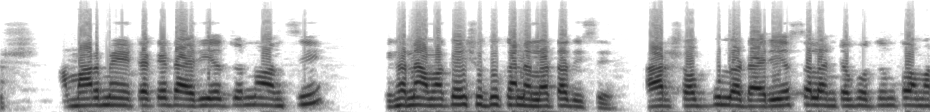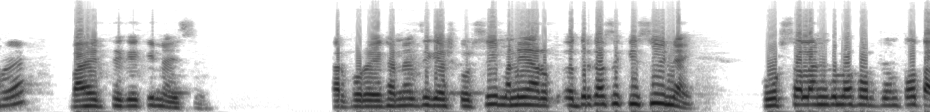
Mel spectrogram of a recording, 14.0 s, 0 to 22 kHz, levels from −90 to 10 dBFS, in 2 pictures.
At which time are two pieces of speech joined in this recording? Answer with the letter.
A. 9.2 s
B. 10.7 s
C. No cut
C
